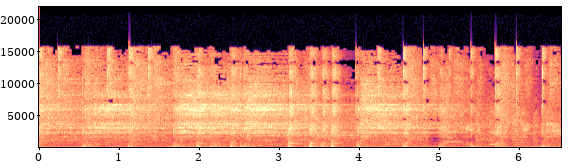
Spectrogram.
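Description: Acoustic drum kit played in a steady rock groove: kick drum and snare hits with cymbals, over a recorded rock song with steady bass and guitar lines.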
